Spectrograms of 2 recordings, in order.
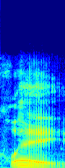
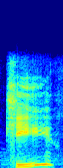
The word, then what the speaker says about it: Quay: Starfarer's Quay. Key, right? I don't fucking know. I am so bad at knowing it's words key. pronunciation. It's Yeah, key. I was like, I'm just intuitively pronouncing it, phonetically, and I'm like, wait, no, that's key.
